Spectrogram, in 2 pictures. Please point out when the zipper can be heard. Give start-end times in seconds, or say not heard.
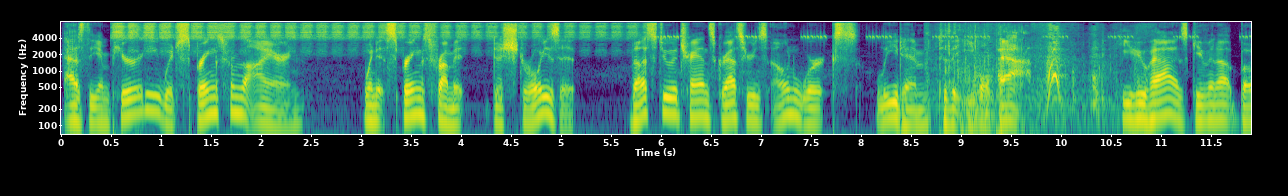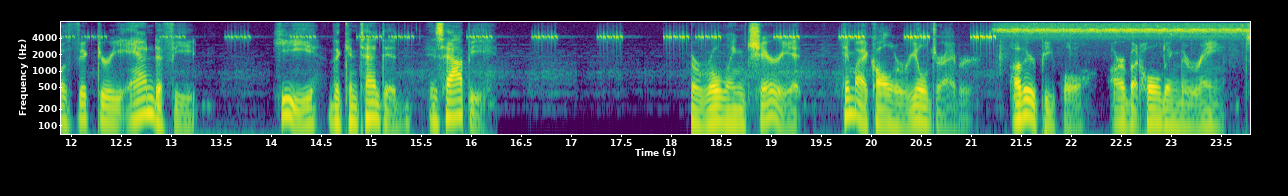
8.6-10.9.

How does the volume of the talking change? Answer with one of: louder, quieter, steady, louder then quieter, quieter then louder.
steady.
